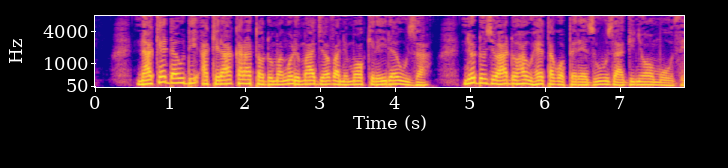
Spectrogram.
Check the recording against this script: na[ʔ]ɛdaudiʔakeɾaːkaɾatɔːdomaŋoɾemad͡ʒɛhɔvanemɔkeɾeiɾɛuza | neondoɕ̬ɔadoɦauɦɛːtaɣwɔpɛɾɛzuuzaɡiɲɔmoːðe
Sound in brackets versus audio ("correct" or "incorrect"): incorrect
